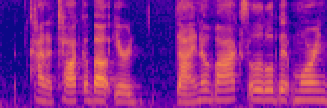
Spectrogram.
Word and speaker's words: Dynovox: of you that I think I'm going to mispronounce it, but I'm going to try my best. It's a Dynovox? Dynovox, yes.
